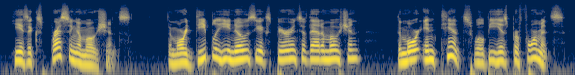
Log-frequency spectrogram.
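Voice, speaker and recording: Man narrating a measured film-music essay. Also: a little high, dry recording, clean studio sound. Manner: measured, explanatory.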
